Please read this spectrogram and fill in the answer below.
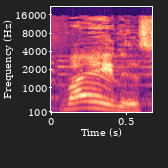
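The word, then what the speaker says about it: Mianus: My anus. Yeah. Or my yeah, I suppose it's just like Miami, only my anus.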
